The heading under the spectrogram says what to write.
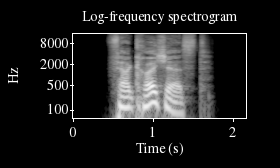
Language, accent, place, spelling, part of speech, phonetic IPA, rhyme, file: German, Germany, Berlin, verkröchest, verb, [fɛɐ̯ˈkʁœçəst], -œçəst, De-verkröchest.ogg
- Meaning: second-person singular subjunctive II of verkriechen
